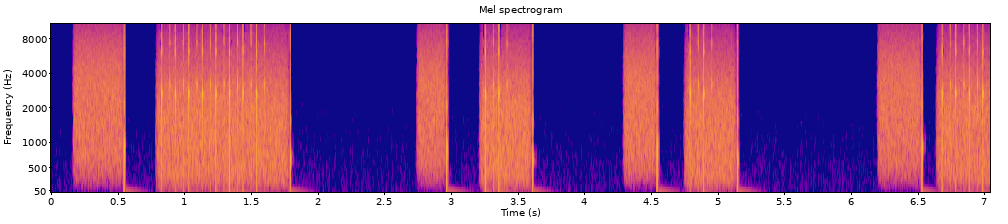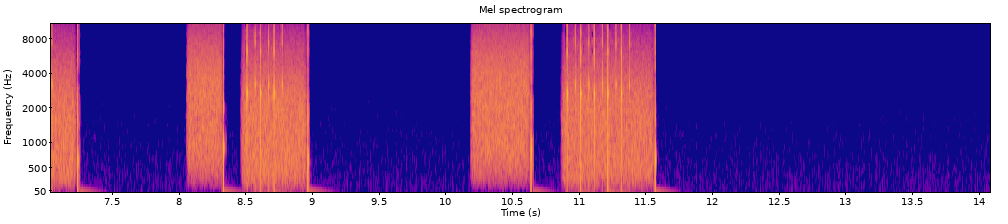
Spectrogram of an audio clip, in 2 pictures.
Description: Pulse dialling, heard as a rotary dial, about 10 pulses a second. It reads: 8 2 2 4 3 5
